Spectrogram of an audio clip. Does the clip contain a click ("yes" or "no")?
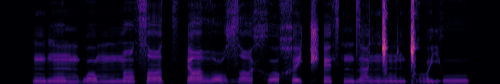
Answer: yes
